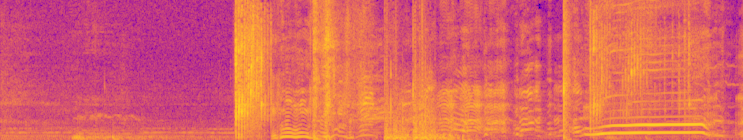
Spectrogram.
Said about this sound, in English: So we're going to play some more farts. Play. Now imagine maybe in this scene you're in a bathroom.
